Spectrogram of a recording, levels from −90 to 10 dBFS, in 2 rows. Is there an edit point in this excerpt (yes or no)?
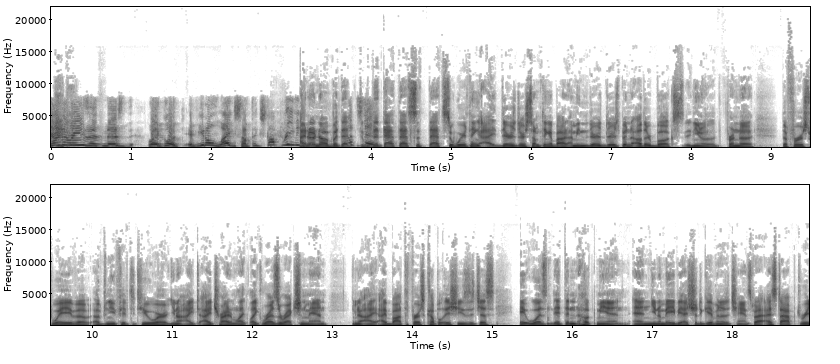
no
